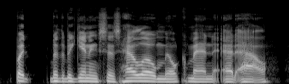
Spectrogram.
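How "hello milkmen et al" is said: usual speaking voice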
